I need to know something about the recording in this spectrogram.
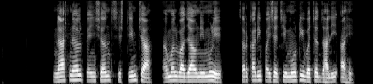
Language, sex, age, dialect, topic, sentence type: Marathi, male, 36-40, Northern Konkan, banking, statement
